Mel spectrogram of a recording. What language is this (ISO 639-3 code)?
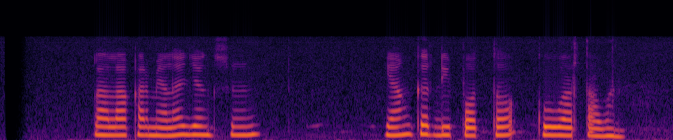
sun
